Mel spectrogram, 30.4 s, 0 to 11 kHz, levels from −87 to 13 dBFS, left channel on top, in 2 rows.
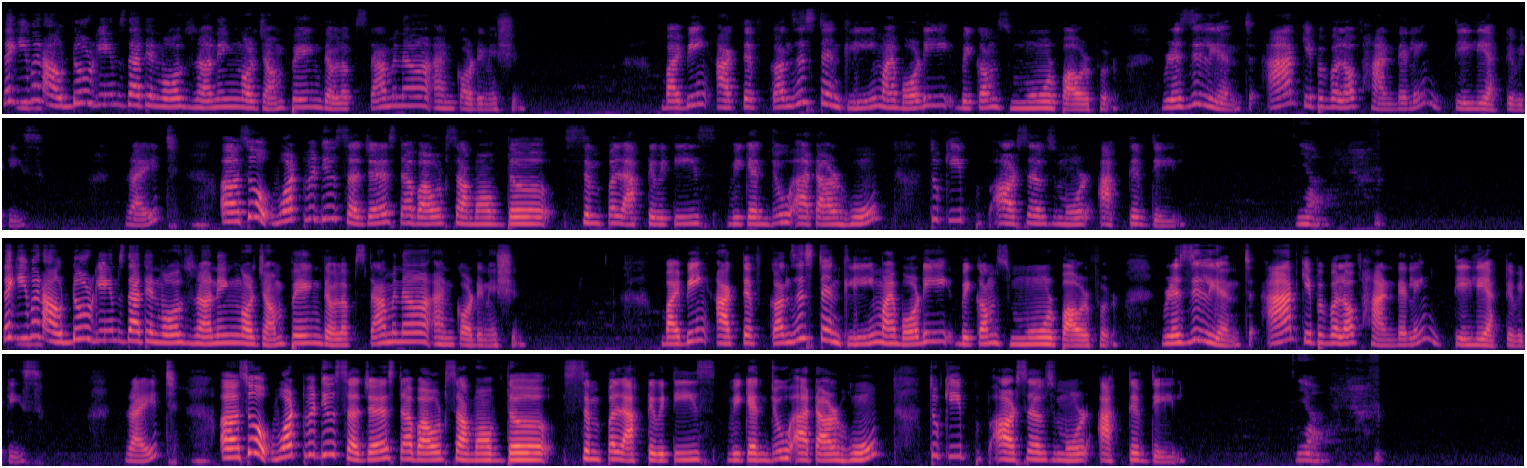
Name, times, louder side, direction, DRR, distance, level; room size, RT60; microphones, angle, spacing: voice 1, 0.0-5.1 6.6-11.1 11.6-15.5 16.5-17.0 17.4-20.7 21.0-27.0, right 7 dB, 90° right, 0.4 m, -27 dB
voice 2, 28.2-29.0, equal, 60° right, 0.7 m, -41 dB
3.3 x 2.4 x 2.5 m
head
